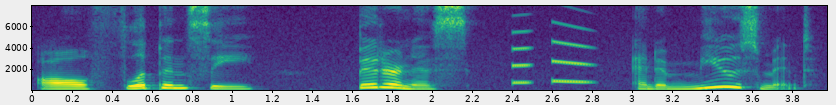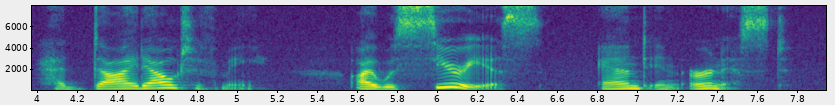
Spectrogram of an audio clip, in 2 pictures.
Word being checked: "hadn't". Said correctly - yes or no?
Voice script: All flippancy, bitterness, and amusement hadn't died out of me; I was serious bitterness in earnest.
no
